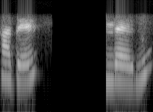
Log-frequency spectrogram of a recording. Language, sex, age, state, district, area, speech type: Malayalam, female, 45-60, Kerala, Kozhikode, urban, conversation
